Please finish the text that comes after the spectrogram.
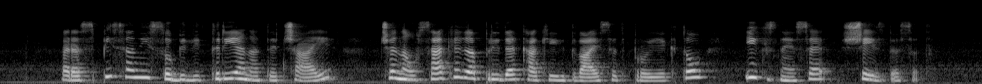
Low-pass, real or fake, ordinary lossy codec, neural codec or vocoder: none; real; none; none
